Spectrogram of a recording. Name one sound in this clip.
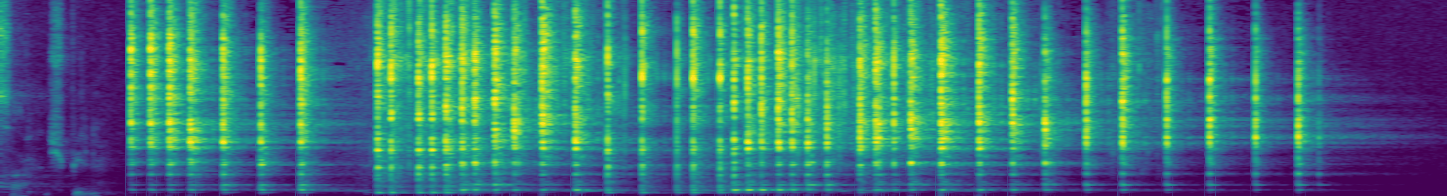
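A berimbau twangs in a quick rhythm as its string is struck.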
